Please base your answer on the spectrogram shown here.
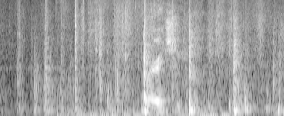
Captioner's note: door rattling; footsteps thumping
